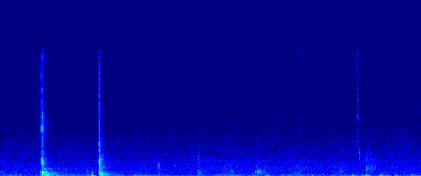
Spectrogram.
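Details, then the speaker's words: Revived field-find riding lawn mower, key on, engine off: a few sharp separate clicks about half a second apart as the PTO solenoid is cycled; PTO solenoid confirmed working, deck mechanicals still suspect. "we know that the solenoid for the pto works because we cycled that with the key on and you can hear it"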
